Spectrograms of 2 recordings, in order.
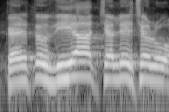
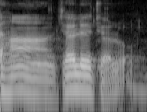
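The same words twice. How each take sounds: First: Louder, higher impatient retort; exasperated repeat. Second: Low, soft brush-off; offhand assent. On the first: God rebukes the nagging worshipper, loudly impatient. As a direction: push it out as if already said once. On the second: God answers the pleading worshipper, quietly dismissive. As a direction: murmur it low, waving the petitioner on. God's brief answer to plea. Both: Acted.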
